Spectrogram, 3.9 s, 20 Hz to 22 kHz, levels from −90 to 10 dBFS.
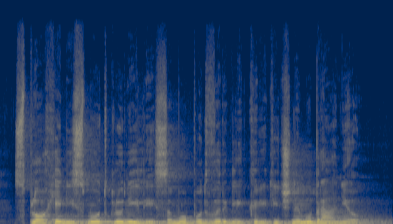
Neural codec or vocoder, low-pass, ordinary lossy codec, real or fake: none; 19.8 kHz; none; real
